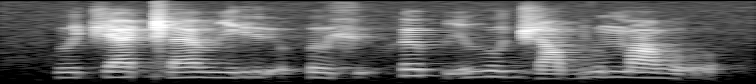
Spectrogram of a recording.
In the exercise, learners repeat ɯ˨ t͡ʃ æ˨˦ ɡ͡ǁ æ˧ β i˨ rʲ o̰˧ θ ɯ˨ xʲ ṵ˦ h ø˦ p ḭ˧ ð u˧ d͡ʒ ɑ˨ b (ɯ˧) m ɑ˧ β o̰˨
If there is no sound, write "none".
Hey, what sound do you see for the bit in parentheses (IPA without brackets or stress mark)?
ɯ˦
